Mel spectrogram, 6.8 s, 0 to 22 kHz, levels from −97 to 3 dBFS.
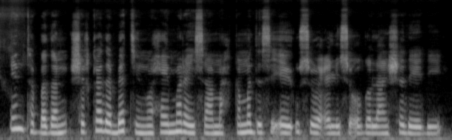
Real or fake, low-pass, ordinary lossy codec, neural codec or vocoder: real; none; none; none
